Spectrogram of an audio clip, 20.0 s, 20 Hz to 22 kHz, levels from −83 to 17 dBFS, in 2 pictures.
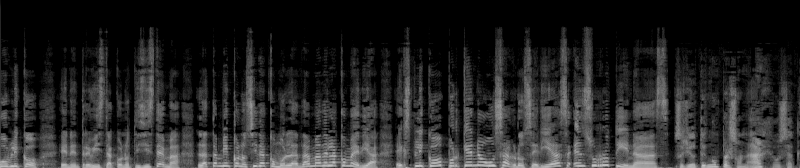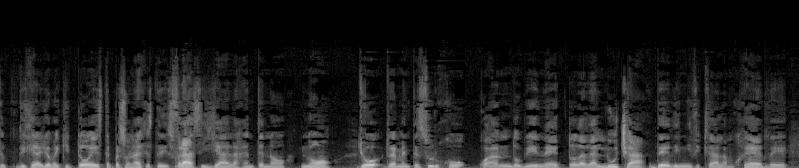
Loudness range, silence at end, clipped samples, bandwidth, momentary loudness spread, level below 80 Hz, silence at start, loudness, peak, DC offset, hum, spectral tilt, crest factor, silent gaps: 3 LU; 0.15 s; under 0.1%; 17.5 kHz; 8 LU; -38 dBFS; 0 s; -18 LUFS; 0 dBFS; under 0.1%; none; -5 dB/octave; 18 dB; none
